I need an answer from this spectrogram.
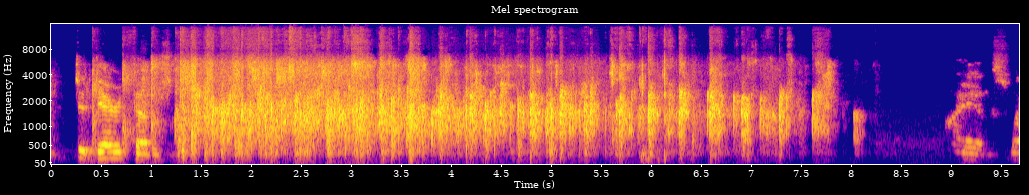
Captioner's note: applause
